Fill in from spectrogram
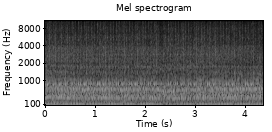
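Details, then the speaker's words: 1976 Citroen 2CV6 Club, carbureted 29 hp two-cylinder boxer with a just-rebuilt carb: steady, even putter at idle, no knocks or misses; it just purrs, running smooth and healthy. "This thing, I'll start it up here in a second. It just purrs."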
